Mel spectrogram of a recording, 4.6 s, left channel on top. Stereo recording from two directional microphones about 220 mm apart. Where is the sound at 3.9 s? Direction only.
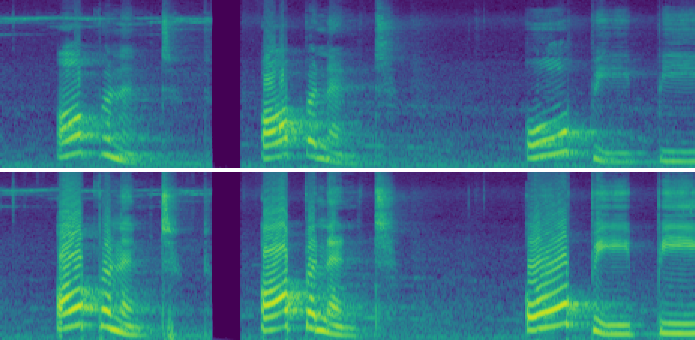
35° right (ahead or behind).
